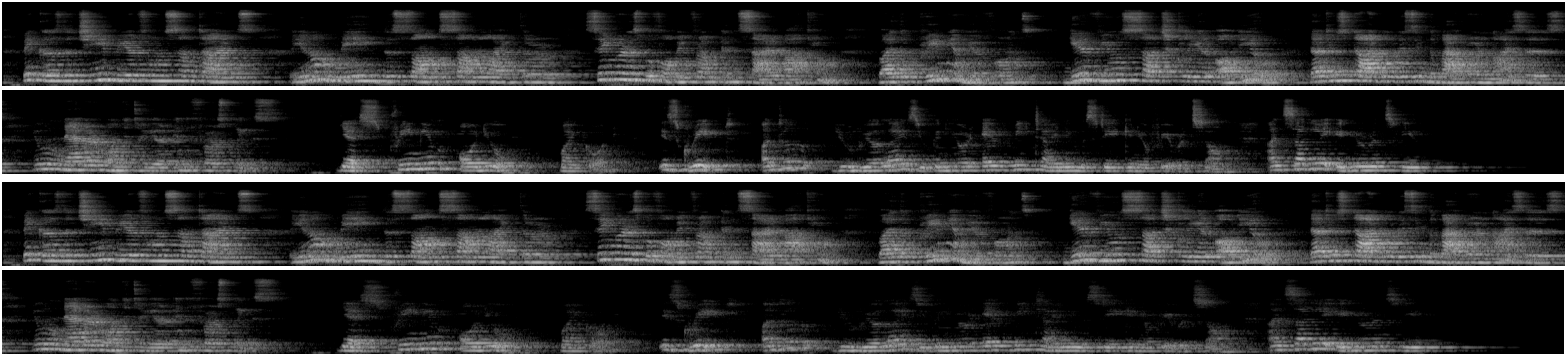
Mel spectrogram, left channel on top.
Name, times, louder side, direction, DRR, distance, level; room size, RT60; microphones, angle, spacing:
voice 1, 0.2-8.5 8.8-10.3 10.6-18.4, left 1 dB, 25° right, -5 dB, 0.9 m, -27 dB
voice 2, 19.0-20.7 21.2-21.7 22.2-22.9 23.2-29.8, left 2 dB, 55° left, 0 dB, 0.4 m, -29 dB
3.5 x 3.1 x 3.2 m, 1.2 s
head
